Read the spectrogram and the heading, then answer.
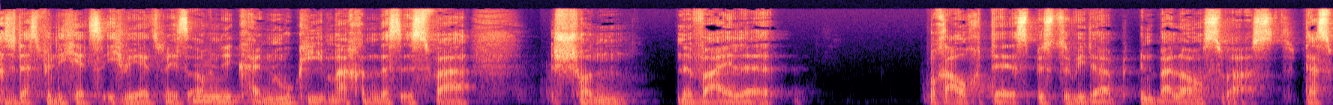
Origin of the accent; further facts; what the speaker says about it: Kassel, Hesse, Germany; da, wo ich aufgewachsen bin, in Kassel, war nur meine Mutter und meine Großmutter.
